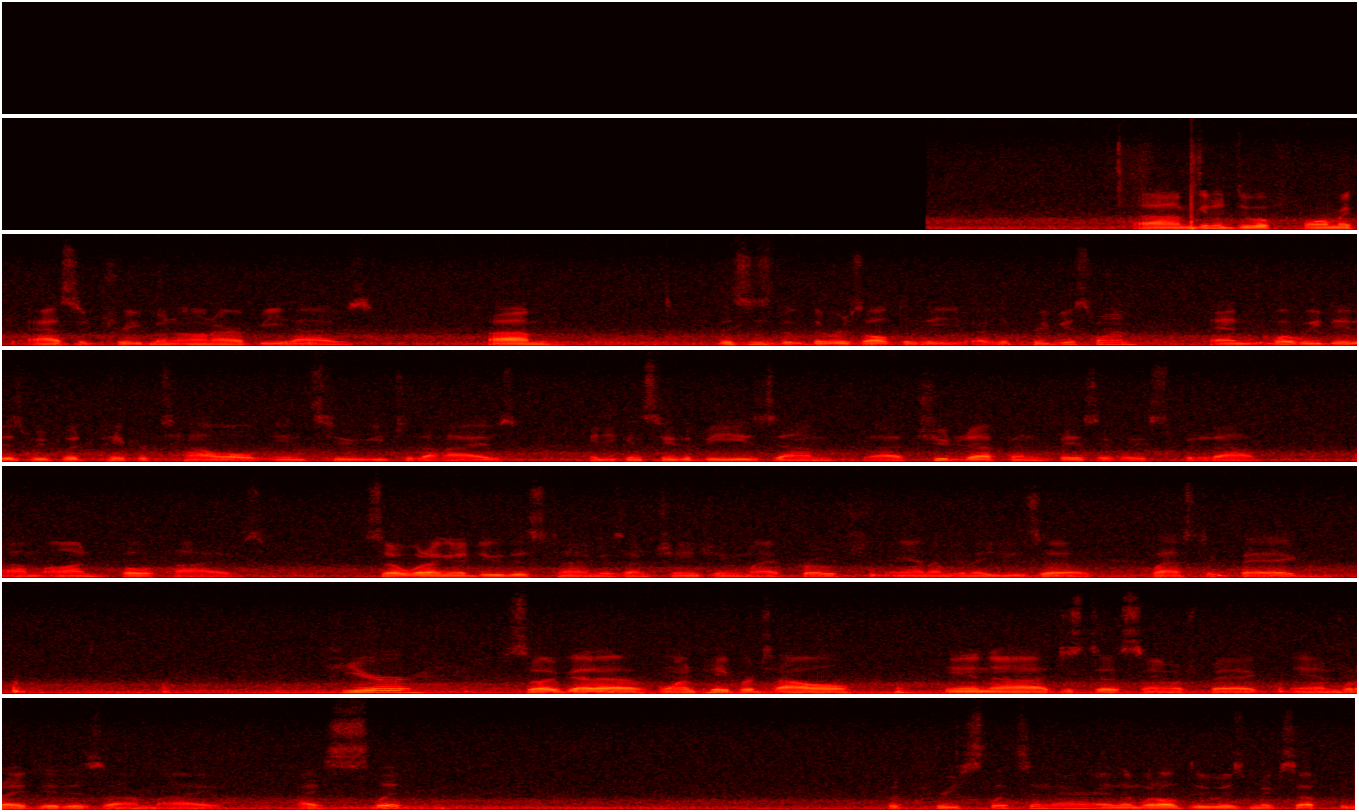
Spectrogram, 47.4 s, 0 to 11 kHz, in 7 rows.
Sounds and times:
Speech: 12.4s - 15.4s, 16.0s - 16.4s, 17.1s - 33.7s, 35.5s - 42.7s, 45.1s - 47.4s.

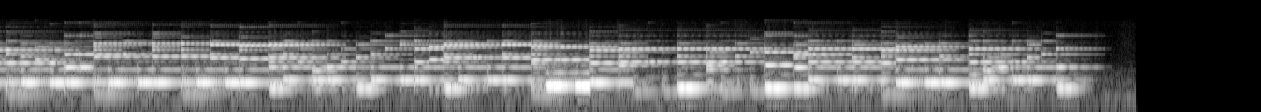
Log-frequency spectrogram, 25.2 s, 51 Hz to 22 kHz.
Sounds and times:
Music: 0.0s - 22.2s.

